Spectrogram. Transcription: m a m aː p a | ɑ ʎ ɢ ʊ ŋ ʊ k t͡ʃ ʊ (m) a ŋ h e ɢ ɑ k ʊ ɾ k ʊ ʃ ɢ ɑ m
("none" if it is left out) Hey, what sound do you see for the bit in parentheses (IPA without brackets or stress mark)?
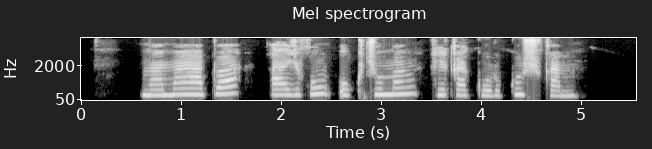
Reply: m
